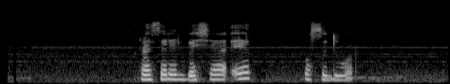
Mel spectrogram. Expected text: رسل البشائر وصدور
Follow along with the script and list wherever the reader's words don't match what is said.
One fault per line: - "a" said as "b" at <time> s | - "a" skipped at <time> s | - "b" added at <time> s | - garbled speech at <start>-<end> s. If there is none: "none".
none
